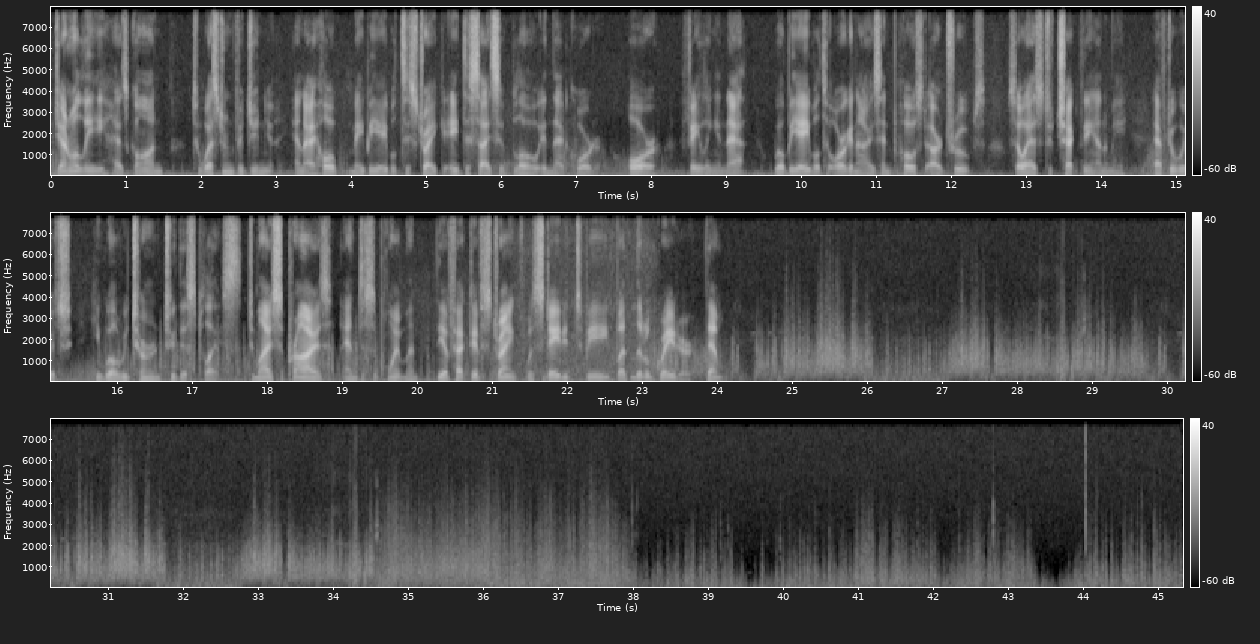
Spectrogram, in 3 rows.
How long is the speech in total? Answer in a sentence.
The speech can be heard for 24 seconds in total.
